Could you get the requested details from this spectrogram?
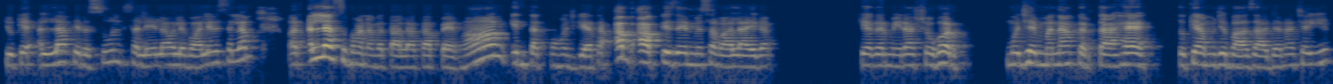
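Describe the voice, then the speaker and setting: A woman's voice: medium pitch, highs cut off. A woman lecturing on Islamic history to other women, full of rhetorical questions, now and then acting out what others say. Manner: lively, rhetorical questions, acts out quoted speech.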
